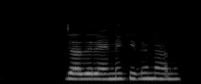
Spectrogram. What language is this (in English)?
Punjabi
